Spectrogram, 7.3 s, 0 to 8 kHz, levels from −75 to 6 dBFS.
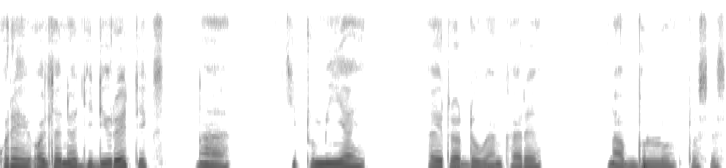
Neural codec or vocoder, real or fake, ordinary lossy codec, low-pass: none; real; none; 7.2 kHz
